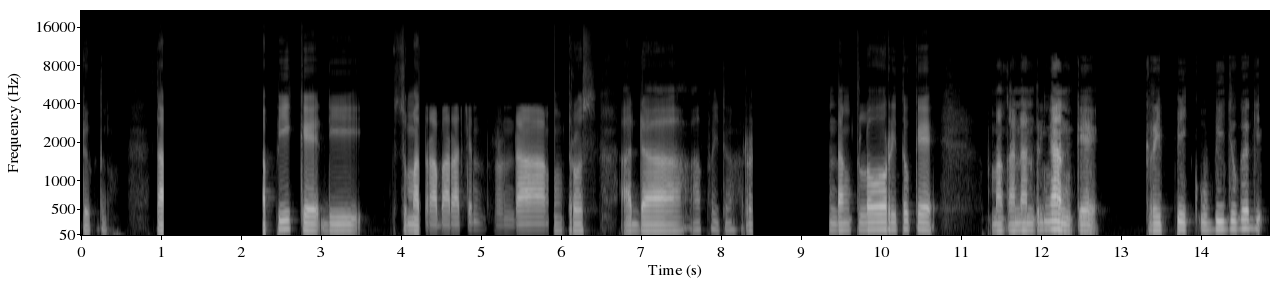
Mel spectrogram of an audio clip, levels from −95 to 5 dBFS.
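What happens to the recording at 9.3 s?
At 9.3 s the speech is still inside a playback stall that began at 8.38 s and ends at 9.36 s, a dead gap of just under a second. The player was likely starved of data or had its thread blocked, so output went silent mid-flow until it recovered. On a waveform this appears as a flat line; on a spectrogram, as a clean vertical band empty across all frequencies, with abrupt edges on both sides.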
